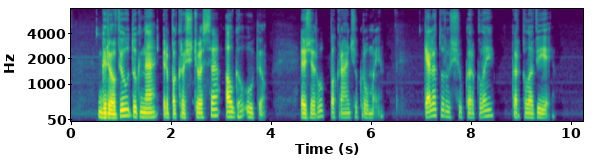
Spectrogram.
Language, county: Lithuanian, Marijampolė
